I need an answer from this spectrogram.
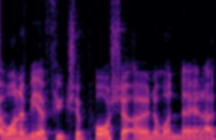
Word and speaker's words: Porsche: Pardon us trying to start pronouncing the E in Porsche. I know. I know. I I want to be a future Porsche owner one day, and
